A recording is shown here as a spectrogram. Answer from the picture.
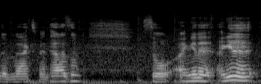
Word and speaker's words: Max Phantasm: I've received a lot of hate for my mispronunciation of Max phantasm so I'm gonna I'm gonna gonna fix it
